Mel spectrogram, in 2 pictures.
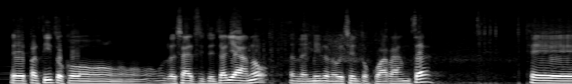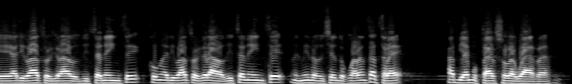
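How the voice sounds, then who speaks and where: At a moderate pace, a man speaks with a medium pitch, fairly even intonation and very even loudness over noticeable background noise. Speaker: elderly witness recounting family war history. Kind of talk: testimony. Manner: halting.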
